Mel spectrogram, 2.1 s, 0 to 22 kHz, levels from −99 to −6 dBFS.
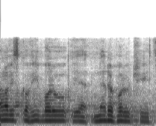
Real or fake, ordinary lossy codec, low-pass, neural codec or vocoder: fake; MP3, 64 kbps; 7.2 kHz; codec, 16 kHz, 8 kbps, FreqCodec, smaller model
